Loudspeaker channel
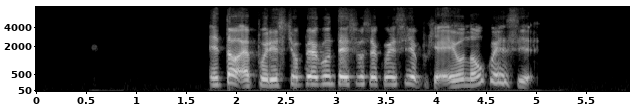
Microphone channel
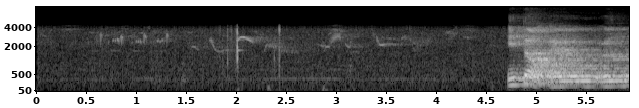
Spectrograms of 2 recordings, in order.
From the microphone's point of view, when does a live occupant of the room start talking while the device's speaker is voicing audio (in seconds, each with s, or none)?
4.7 s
